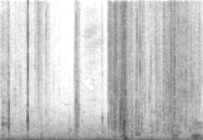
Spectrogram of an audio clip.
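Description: A few light clicks, then the splash of an electric ray dropped back into the water, about a second in.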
